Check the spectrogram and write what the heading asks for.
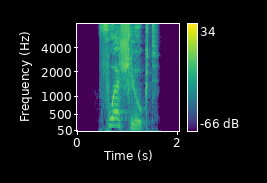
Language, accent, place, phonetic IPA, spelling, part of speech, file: German, Germany, Berlin, [ˈfoːɐ̯ˌʃluːkt], vorschlugt, verb, De-vorschlugt.ogg
- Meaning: second-person plural dependent preterite of vorschlagen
